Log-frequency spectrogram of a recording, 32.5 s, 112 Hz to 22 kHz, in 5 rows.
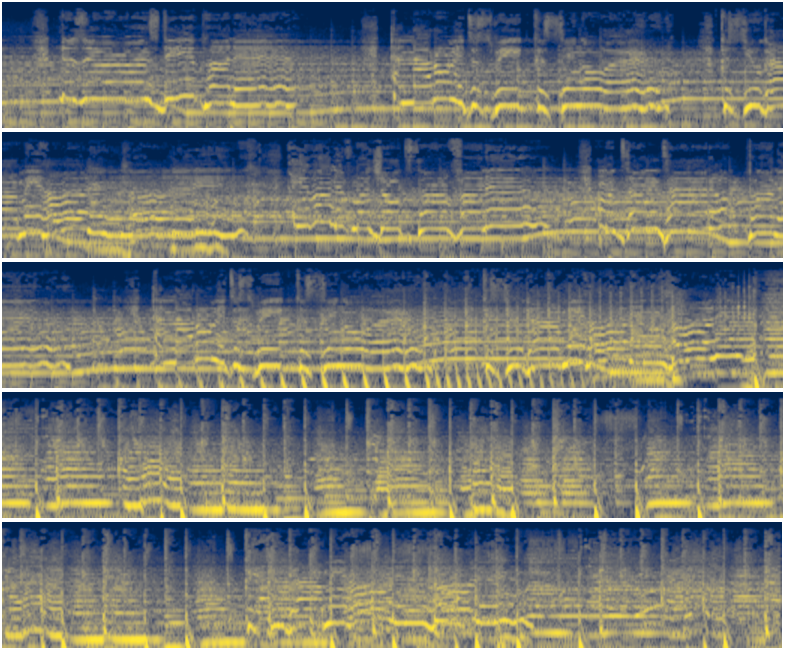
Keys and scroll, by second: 2.5 ctrl+alt+z, 7.7 ctrl+alt+z.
